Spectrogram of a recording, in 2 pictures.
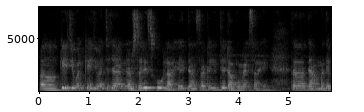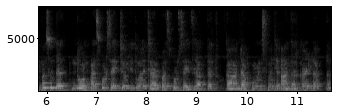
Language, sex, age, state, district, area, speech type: Marathi, female, 30-45, Maharashtra, Akola, urban, spontaneous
